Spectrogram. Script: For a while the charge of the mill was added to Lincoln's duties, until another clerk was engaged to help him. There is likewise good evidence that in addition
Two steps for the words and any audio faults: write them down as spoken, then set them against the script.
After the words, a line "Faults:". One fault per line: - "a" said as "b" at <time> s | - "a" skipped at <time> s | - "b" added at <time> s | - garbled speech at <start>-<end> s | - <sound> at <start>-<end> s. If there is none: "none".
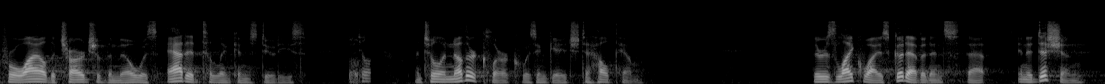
For a while the charge of the mill was added to Lincoln's duties, until another clerk was engaged to help him. There is likewise good evidence that in addition
Faults:
- laugh at 3.5-3.7 s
